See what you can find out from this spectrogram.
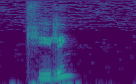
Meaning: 1. kitten (young cat) 2. leveret (young hare)
- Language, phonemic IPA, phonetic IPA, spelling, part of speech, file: Danish, /kilenɡ/, [ˈkʰileŋ], killing, noun, Da-killing.ogg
